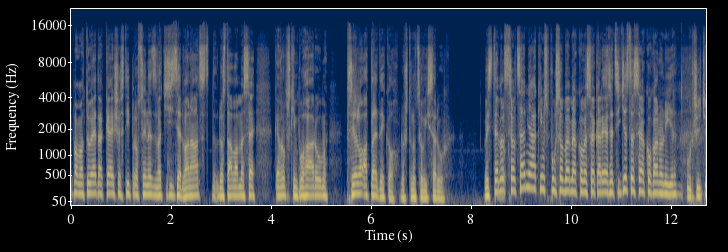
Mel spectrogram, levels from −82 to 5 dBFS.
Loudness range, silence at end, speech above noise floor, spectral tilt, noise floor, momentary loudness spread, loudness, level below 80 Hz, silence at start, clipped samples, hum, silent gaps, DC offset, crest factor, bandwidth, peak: 2 LU; 0 s; 35 dB; -4.5 dB/octave; -51 dBFS; 5 LU; -17 LUFS; -50 dBFS; 0 s; under 0.1%; none; none; under 0.1%; 14 dB; 17 kHz; -2 dBFS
